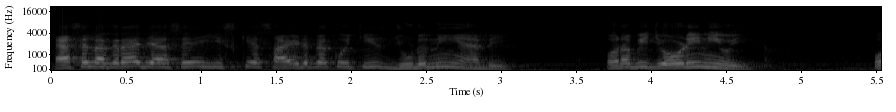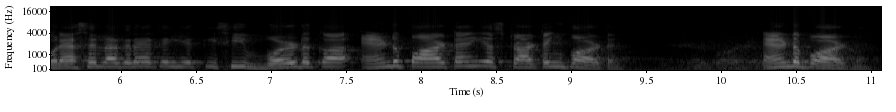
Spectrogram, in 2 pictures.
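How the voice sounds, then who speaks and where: A man teaching a classroom lesson, patiently repeating words slowly for his students to echo back. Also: extremely high pitch, lively intonation, lo-fi sound. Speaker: Arabic teacher.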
